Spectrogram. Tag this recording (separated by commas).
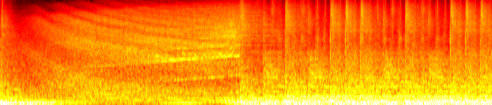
Music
